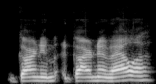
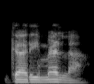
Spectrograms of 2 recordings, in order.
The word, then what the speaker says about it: Garimella: If you can say mozzarella, you can say garimella.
